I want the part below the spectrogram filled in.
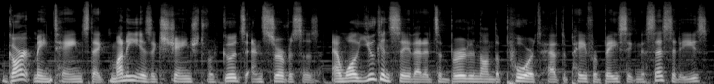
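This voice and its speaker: A man's voice: mid-range voice, lively intonation, a little fast, hardly any pauses, faint music behind. A man hosting a video essay in scripted commentary, sarcastic and joking.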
